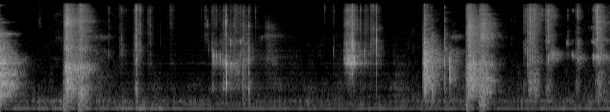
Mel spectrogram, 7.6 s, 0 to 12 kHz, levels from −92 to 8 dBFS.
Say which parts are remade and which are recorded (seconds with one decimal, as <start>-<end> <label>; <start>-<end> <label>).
0.0-1.5 recorded; 1.5-5.1 remade; 5.1-7.6 recorded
